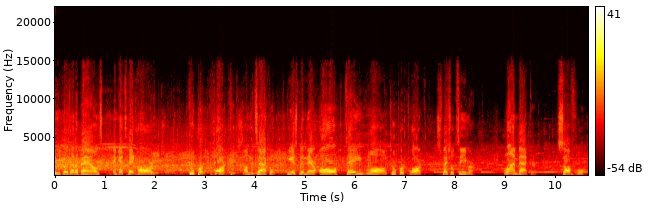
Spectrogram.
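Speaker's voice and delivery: normal talking voice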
